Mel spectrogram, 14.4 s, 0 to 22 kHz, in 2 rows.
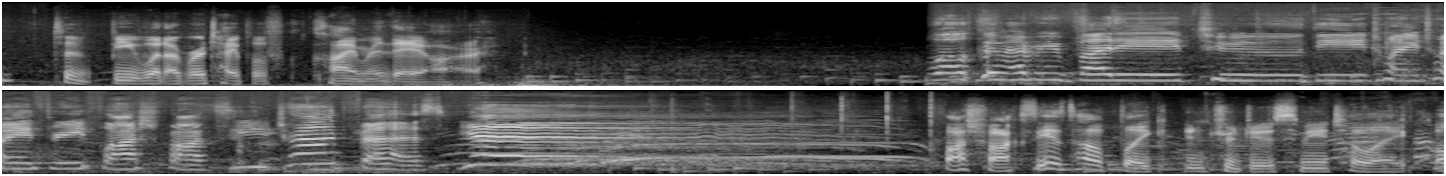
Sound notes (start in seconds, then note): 2.8 gentle music; 9.8 everyone cheering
